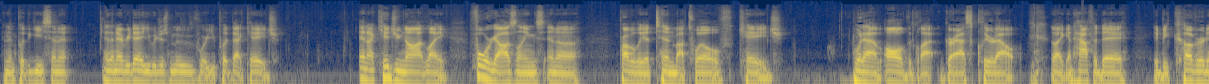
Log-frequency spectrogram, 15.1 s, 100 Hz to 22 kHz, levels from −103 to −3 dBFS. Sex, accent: male, American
